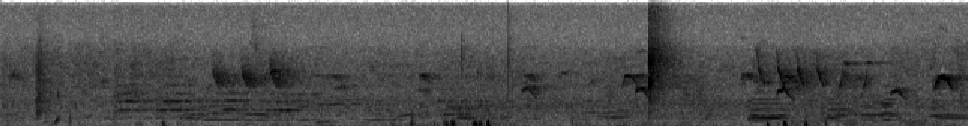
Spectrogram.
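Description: Faint bird calls and chirps, with a few low thumps about three seconds in and again a little after five seconds.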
